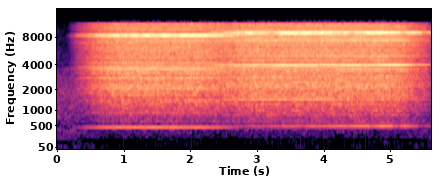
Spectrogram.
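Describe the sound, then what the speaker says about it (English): A Dremel rotary tool buzzes with a steady high-pitched whine while cleaning up the edges of EVA foam, running continuously and close for several seconds after a brief quiet start. "where you might have had a little bit of a piece left, you just clean it up with your Dremel"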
